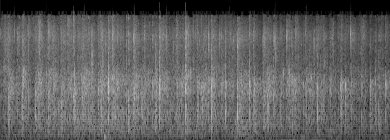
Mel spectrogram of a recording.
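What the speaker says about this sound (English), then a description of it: "An applause." Audience applause after a talk at a smart mobility tech meetup, a loud, sustained crowd clapping that holds steady throughout with light voices underneath.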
